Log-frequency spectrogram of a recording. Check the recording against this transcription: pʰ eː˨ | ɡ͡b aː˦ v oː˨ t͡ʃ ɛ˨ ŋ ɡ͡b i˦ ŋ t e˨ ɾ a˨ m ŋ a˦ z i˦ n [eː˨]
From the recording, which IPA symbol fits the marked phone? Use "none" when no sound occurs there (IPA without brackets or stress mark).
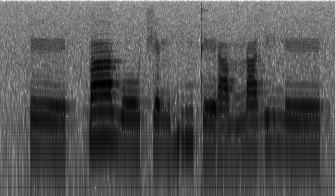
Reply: eː˦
